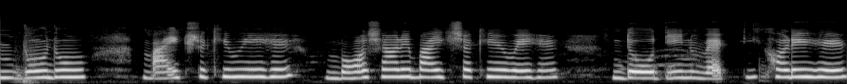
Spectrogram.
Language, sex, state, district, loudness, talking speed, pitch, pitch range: Hindi, male, Bihar, Katihar, -13 LUFS, 105 wpm, 335 Hz, 310-350 Hz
